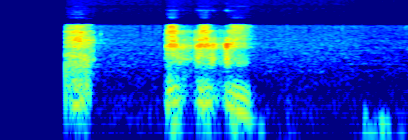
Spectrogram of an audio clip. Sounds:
Throat clearing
